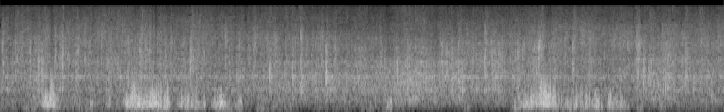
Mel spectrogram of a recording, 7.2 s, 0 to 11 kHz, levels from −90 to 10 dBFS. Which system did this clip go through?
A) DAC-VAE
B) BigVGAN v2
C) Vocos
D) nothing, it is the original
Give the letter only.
B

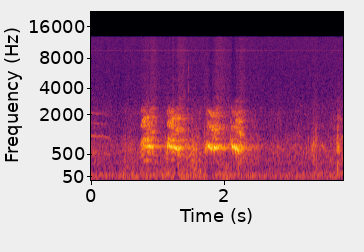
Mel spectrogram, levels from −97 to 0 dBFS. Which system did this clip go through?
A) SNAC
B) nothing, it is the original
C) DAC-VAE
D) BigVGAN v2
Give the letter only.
D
